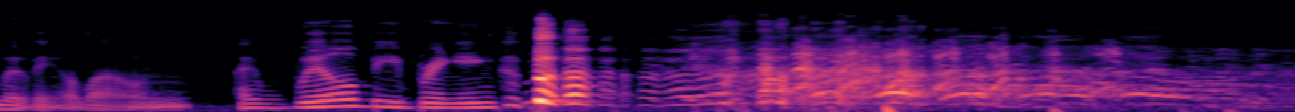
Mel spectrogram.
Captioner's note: sobs dramatically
